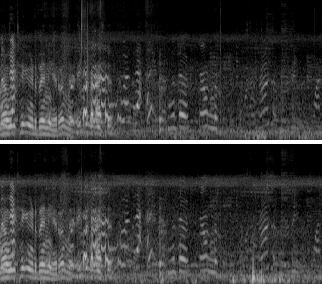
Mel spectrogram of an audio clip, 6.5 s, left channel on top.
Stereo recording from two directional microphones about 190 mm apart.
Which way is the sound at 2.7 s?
45° left (ahead or behind).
